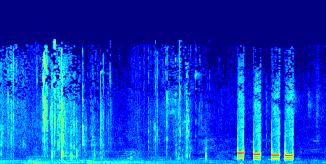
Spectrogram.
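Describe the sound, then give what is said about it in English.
Four quick, crisp touch-tone beeps as a phone number is keyed in to call headquarters, following a few seconds of faint murmuring voices and low background hum. “Yes, let me call. Fine. You can use my phone.”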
